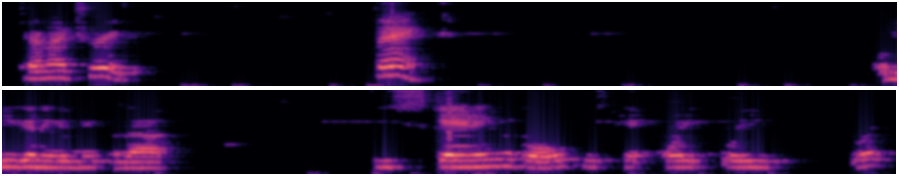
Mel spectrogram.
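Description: A young woman giving casual, excitable commentary on her own gameplay, sometimes breaking into high, delighted shouts. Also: low-quality recording. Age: young adult. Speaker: gaming channel host.

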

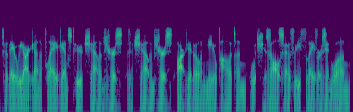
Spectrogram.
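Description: A man introducing a gameplay video with his voice pitch-shifted very deep by an effect. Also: normal speed, gravelly, no echo, lo-fi sound. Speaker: gaming video host. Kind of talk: casual gameplay commentary.

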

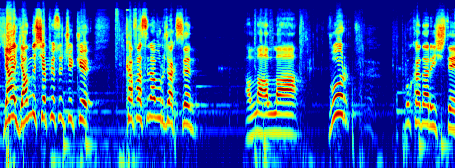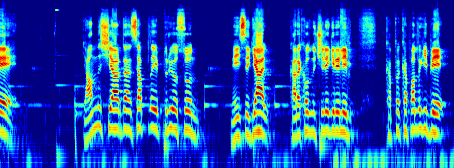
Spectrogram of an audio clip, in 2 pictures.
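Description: A man's voice: high voice, measured pace, pauses often, pushed and bright, faint music behind. A man voicing a brave, determined young girl in a game role-play, bossy and urgent as she scolds her companion. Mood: tense.

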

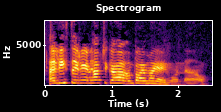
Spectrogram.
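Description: A teenage girl with a British accent talks to her handheld camera at home in a high voice. She is excitable and gushing in a casual vlog chat. A faint hiss sits under the recording. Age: teens. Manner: excitable, gushing, quick to squeal with delight. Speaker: vlogger. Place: at home, bedroom and desk.

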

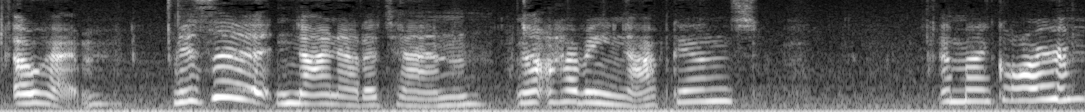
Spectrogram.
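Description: A woman's voice: high voice, expressive, measured pace, pushed and bright, slight background noise, low-quality recording. A woman vlogger chatting casually to the camera from inside her car, chewing food while she talks. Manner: chatty, rambling, lots of fillers. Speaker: mukbang vlogger.

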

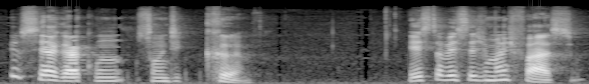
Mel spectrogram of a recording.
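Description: A man from Brazil with a Brazilian Portuguese accent, teaching pronunciation slowly, repeating words and checking in with the viewer. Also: on the high side, very animated, sharp tone, no echo. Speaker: German teacher. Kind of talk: pronunciation lesson.

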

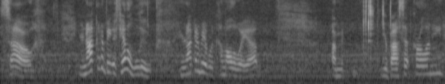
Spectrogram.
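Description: A woman's voice: a little high, lively intonation, fast. A middle-aged woman giving a casual, informal workout demonstration as a fitness instructor while she exercises, recorded inside a small RV from a few steps away. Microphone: camera a few steps away. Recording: clearly noisy vehicle interior sound.

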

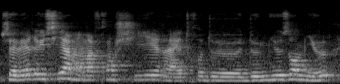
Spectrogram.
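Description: A woman in her late twenties confides in a home vlog, pausing often and filling gaps as she goes. The camera sits a few steps back in a bright, echoey room. A faint room ambience hums underneath. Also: medium pitch, slight background noise. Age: 20s. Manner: hesitant, many fillers, speaks openly and gestures. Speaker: sewing vlogger. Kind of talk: candid personal vlog. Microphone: camera a few steps away. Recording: roomy, slightly distant, faint ambience.

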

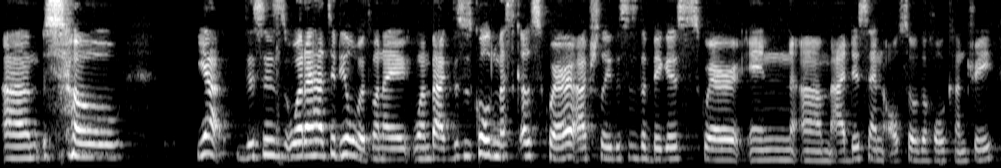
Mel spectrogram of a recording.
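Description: A young Ethiopian graduate student gives an academic presentation in a steady, medium-pitched voice at a moderate pace. She sounds hesitant, using many fillers and pauses, and laughs lightly now and then.

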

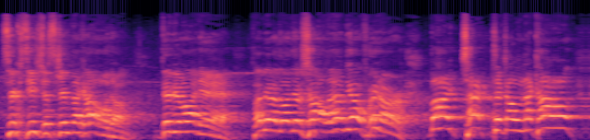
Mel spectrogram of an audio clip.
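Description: A man working as a ring announcer, calling out formal fight introductions in a booming fighting-game announcer style with drawn-out names. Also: animated, fairly bright tone, a little hiss or hum. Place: large indoor fight arena, in the cage. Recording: echoing arena PA sound.

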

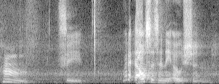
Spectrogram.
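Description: A middle-aged woman leads storytime for young children, talking and explaining slowly and expressively in a lowish voice while often asking them questions. It's recorded in an echoey library room with a decorated wall, and background noise is clearly audible.

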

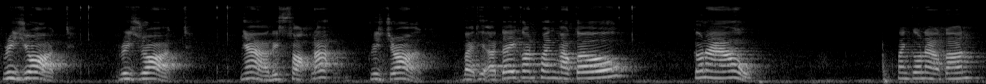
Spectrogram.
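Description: A woman's voice: high-pitched, normal speed, pauses often, sharp tone, echoey room. A woman with a Vietnamese accent tutoring a student one-on-one in English pronunciation, patiently repeating words and prompting answers.

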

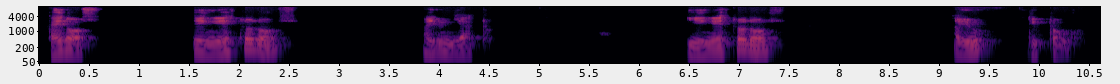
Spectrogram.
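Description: A man teaching a class, his voice fairly low and mellow. He keeps asking questions, checks each answer and repeats the words slowly. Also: lively intonation. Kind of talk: classroom lesson.

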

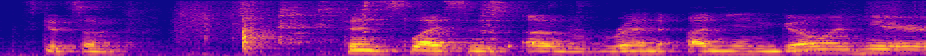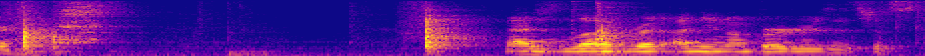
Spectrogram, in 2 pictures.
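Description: A man's voice: medium pitch, slow, pauses often, very noisy. A young man hosting a home cooking tutorial, upbeat and enthusiastic as he talks through each step in his kitchen. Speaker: cooking show host. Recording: roomy kitchen with background music.

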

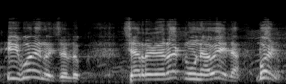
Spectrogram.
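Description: A man's voice: very high voice, very animated, quick pace, noisy background. A man with a Uruguayan accent telling jokes on an outdoor stage, chatting with the audience and acting out the dialogue. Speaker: stand-up comedian.

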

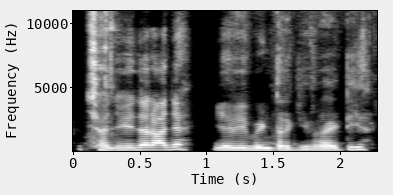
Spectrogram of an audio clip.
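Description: A middle-aged man with a Pakistani Urdu accent, a shopkeeper giving a sales pitch in a small clothing shop, repeating himself insistently as he shows coats. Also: flat delivery, fast talker, creaky, warm tone, slight background noise. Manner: repetitive, insistent salesman patter.

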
